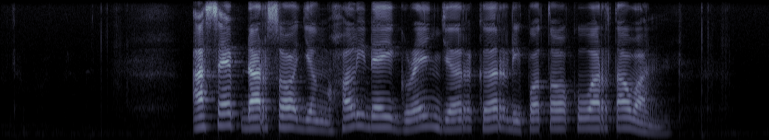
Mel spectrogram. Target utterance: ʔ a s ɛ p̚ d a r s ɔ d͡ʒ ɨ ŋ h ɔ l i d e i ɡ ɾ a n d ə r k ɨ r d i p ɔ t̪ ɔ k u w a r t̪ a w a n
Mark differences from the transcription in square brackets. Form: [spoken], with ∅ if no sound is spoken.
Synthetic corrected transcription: ʔ a s ɛ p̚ d a r s ɔ d͡ʒ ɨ ŋ h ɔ l i d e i ɡ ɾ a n [d͡ʒ] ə r k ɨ r d i p ɔ t̪ ɔ k u w a r t̪ a w a n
